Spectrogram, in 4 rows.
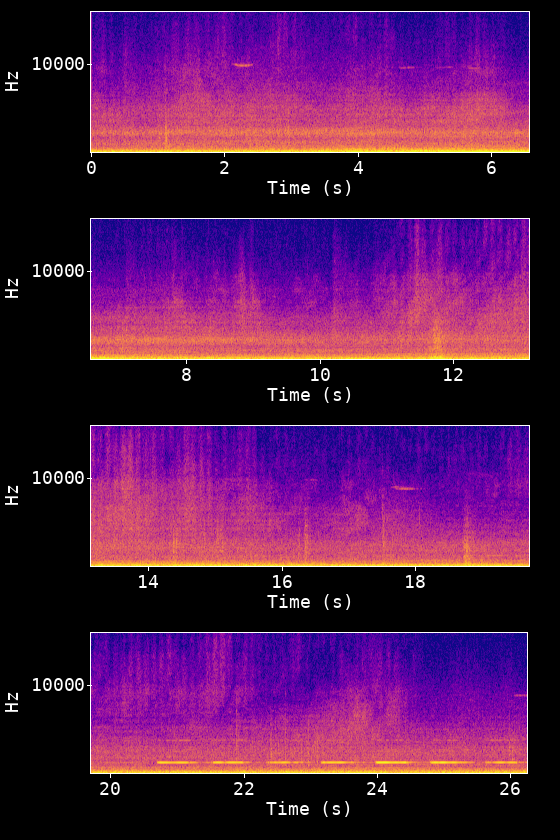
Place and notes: Albion St, Los Angeles, CA, USA - Construction of Albion Riverside Park
Morning construction sounds during the final construction phases of Albion Riverside Park.
Los Angeles County, California, United States of America, July 2018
